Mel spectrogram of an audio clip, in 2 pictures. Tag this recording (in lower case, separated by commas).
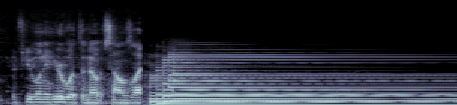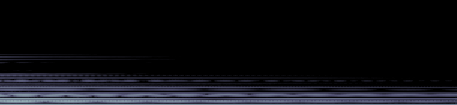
musical instrument, plucked string instrument, speech, distortion, inside a small room, guitar, effects unit, music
